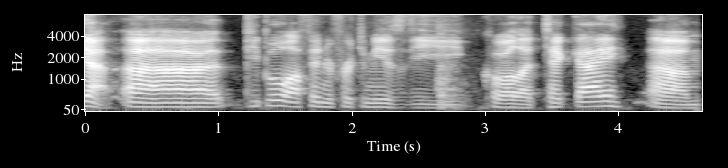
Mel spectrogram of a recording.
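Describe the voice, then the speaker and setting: With an American accent, this speaker has a bright, sharp tone, fairly even intonation, big swings in loudness and a fairly slow pace, heard as a dry, close sound with no echo in a very clean recording with a silent background. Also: man, fairly high pitch for a man. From half French, half American. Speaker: tech startup co-founder. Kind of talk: casual interview.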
